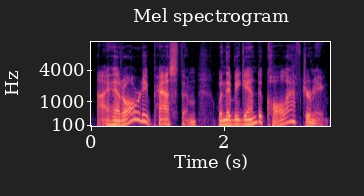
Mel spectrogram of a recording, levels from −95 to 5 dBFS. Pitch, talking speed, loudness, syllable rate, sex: 140 Hz, 200 wpm, -19 LUFS, 5.6 syllables/s, male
